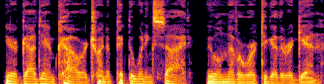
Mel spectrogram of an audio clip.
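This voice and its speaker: A man voicing a grim, embittered military sniper in a video game, terse and guarded, with a husky voice. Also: deep voice, fast, dry recording. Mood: curt, hostile. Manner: terse, guarded, flat, clipped delivery. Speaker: video game companion character. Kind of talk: game voice acting, terse dialogue lines.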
